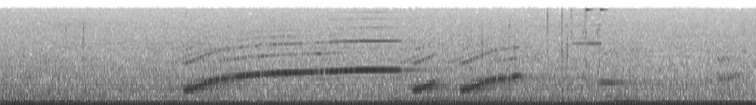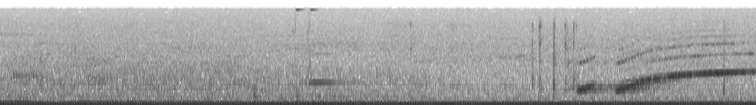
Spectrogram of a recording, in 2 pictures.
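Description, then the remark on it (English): Short upward-sweeping police siren chirps from a police Camaro in a driving video game as it pulls up beside a speeding car, loud, in a few quick bursts spaced across several seconds, over a constant low rumble of engine and road noise. “So let me go ahead and bloop him.”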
